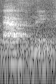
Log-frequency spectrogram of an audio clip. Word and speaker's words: ethnic: Yeah, see, sorry, here on the first syllable, if you don't have the A or the Y, the words are ethnic.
